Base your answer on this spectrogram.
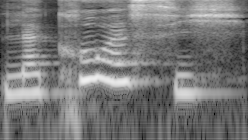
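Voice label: "croatia", French; gcompris-data; geography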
